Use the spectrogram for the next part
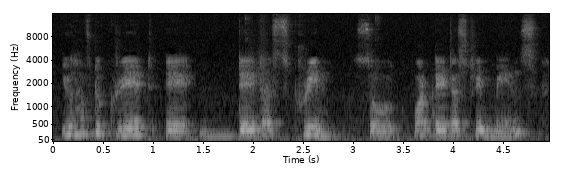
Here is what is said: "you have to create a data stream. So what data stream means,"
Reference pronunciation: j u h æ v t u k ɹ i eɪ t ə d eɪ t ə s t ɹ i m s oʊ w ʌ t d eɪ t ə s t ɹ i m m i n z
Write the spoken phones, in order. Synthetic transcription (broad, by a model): j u h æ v t u k ɹ i eɪ t ə d eɪ t ə s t ɹ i m s oʊ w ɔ t d eɪ t ə s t ɹ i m m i n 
